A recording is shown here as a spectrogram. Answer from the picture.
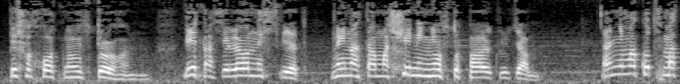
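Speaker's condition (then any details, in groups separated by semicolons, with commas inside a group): Deafness; congenital deafness, kindergarten with hearing children, then school for the deaf, no hearing aid in childhood; hears poorly; speaks little, lip-reads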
